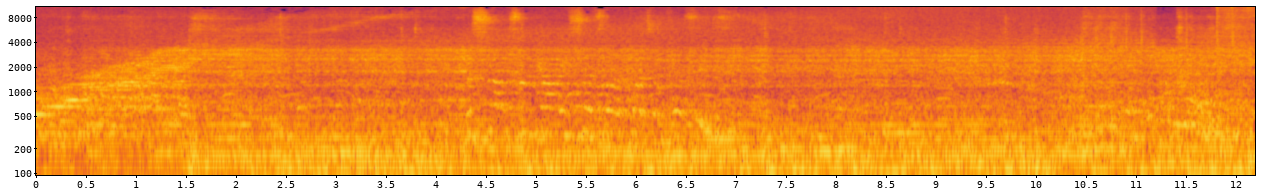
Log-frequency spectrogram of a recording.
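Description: Gothic metal band playing the opening of a song live, loud and steady, with drums, bass guitar and keyboards. A rising sweep runs through the first second or so.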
